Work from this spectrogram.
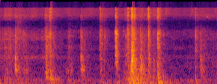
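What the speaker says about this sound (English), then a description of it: "Let me open this door for her." A door swinging open indoors, with several soft clunks and a louder thump from the latch and frame, close by and unaccompanied by talk.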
